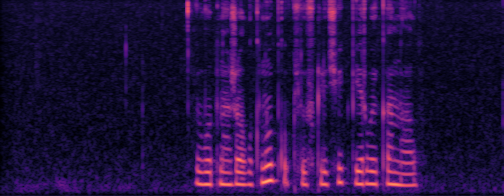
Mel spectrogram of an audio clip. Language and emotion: Russian, neutral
